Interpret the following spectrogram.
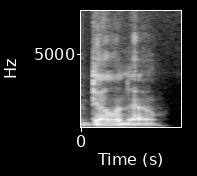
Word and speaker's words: Delano: Oh, Delano. So, Franklin Delano Roosevelt, accented on the first syllable, or California City, accented on the second.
